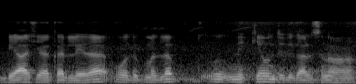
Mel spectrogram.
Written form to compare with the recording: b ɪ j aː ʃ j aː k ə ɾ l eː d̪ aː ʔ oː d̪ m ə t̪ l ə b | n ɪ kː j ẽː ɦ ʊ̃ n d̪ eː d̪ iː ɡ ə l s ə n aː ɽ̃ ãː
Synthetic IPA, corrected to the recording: b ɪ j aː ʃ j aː k ə ɾ l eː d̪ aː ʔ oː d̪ m ə t̪ l ə b | n ɪ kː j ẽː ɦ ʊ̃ n d̪ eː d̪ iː ɡ ə l s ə n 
